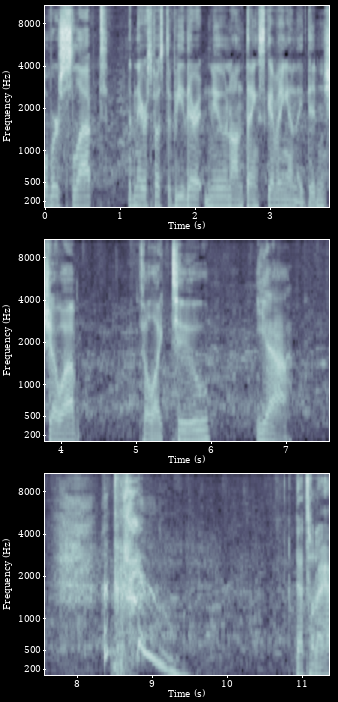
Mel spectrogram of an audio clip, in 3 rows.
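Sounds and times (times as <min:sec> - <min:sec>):
speech: 0:00.0 - 0:04.4, 0:05.0 - 0:09.6, 0:10.9 - 0:11.3
loud sneeze: 0:08.4 - 0:09.4.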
